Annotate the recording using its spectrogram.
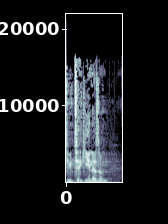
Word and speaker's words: Eutychianism: It rhymes with Schmutikianism. If somebody say Eutychianism, you're right. It's Eutychianism.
